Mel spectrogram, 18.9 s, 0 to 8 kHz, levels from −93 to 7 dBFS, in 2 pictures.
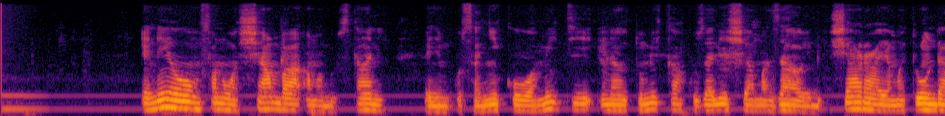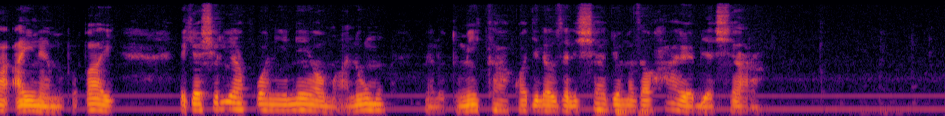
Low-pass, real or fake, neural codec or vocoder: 7.2 kHz; real; none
